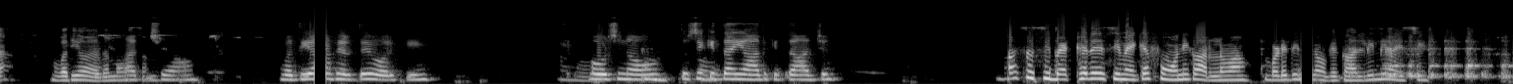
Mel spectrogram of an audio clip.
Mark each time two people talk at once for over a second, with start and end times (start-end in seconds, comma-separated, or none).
none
